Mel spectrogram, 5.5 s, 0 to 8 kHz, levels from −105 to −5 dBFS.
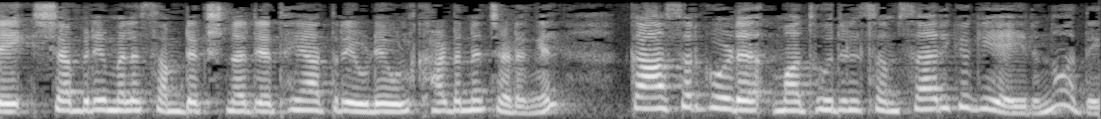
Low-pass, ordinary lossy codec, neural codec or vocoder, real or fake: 7.2 kHz; none; none; real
